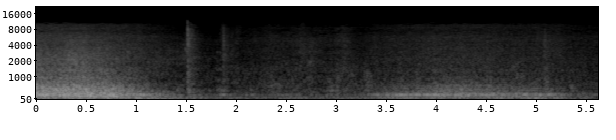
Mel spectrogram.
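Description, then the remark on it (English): A train rolls in with a deep, rumbling roar that starts loud, eases into a steady low drone, and carries a few brief metallic clicks and squeaks over it. “I think the train just arrived.”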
